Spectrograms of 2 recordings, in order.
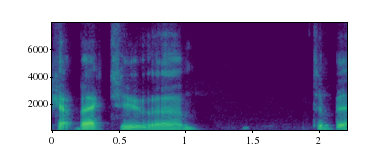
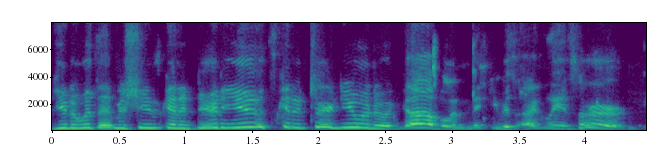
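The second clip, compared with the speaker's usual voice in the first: high-pitched comic character voice; quick, high-pitched retold pleading; Peter pleading to reason. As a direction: reason urgently in a squeaky mock voice. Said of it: "like, trying to reason, reason with him".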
